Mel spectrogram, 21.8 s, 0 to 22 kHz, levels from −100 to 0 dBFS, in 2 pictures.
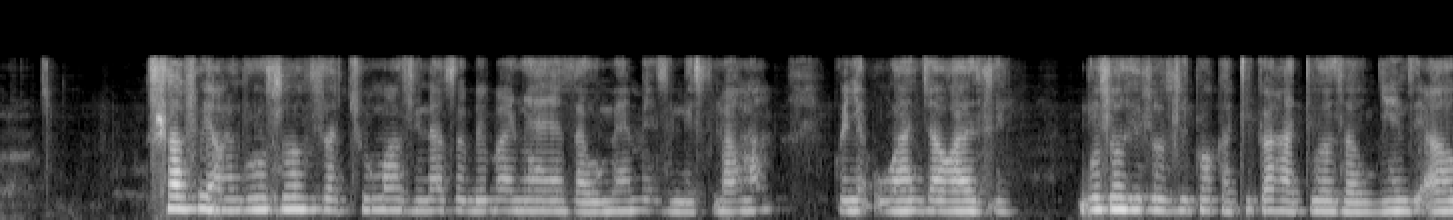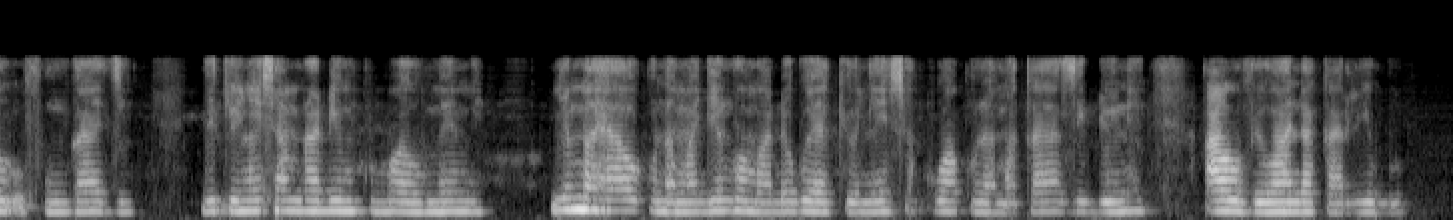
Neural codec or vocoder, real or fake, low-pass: codec, 24 kHz, 3 kbps, HILCodec; fake; 7.2 kHz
